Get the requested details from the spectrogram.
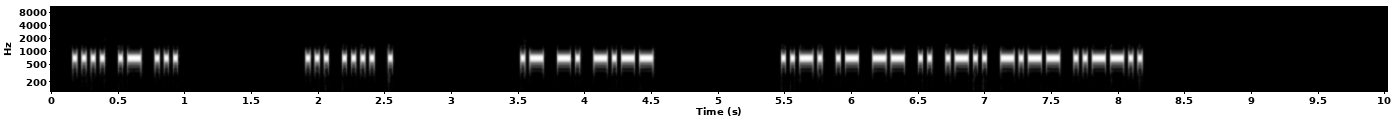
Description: Morse code, heard as a keyed tone, about 34 wpm, 700 Hz. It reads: HAS SHE ANY FAMILY?
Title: 4x Word-Spacing - Sentences from Top 400 Words - 35wpm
